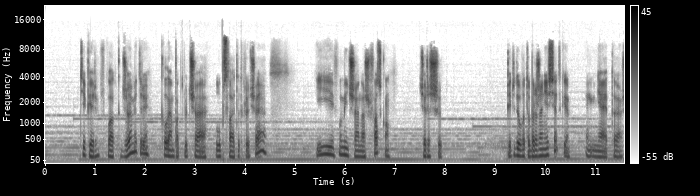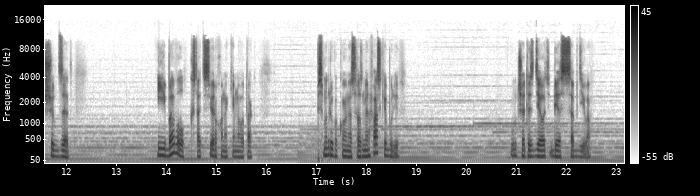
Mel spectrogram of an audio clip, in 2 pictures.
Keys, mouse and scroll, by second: 1.3 click, 2.4 click, 3.5 click, 4.1 middle click, 6.1-7.8 shift+drag, 8.3-8.6 middle drag, 8.7 shift+z, 9.5 middle click, 9.9 middle click, 13.7 click, 14.7-15.3 drag, 17.9 click, 18.7-20.5 shift+drag, 21.1 click, 22.0 click.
